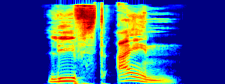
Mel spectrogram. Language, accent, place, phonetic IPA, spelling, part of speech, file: German, Germany, Berlin, [ˌliːfst ˈaɪ̯n], liefst ein, verb, De-liefst ein.ogg
- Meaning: second-person singular preterite of einlaufen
